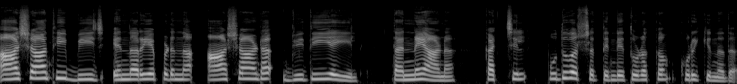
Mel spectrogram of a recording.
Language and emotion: Malayalam, neutral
